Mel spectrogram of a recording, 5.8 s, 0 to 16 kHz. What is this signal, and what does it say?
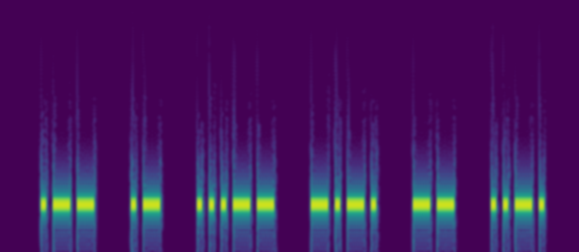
Morse code, heard as a keyed tone, about 20 wpm, spaced as for 14 wpm, 700 Hz. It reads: WA3CMF
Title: 173 Lesson 28g - Number 9 - Call Signs 20wpm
